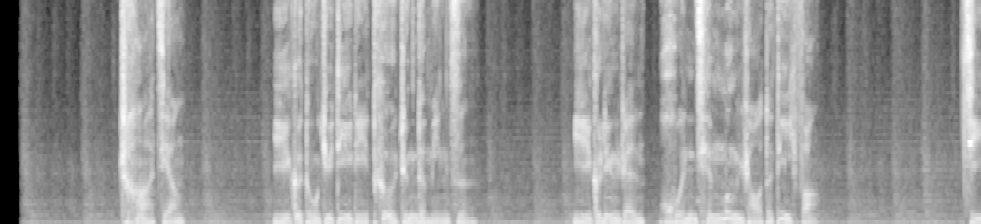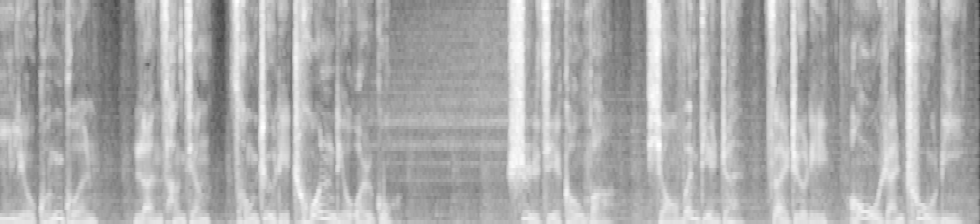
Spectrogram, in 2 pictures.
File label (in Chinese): 大气 学校 宣传片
